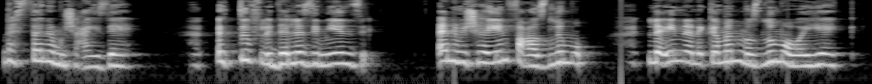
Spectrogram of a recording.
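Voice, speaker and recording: Female narrator as a terrified young Egyptian wife; pitched up, pleading, quick. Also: a little mellow, lightly acted. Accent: Egyptian Arabic. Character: frightened pregnant young wife, trapped.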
